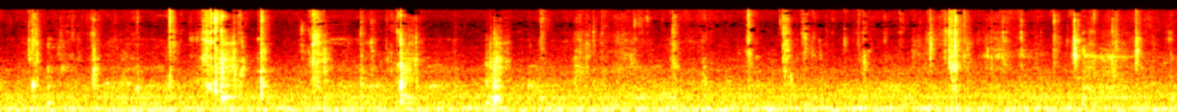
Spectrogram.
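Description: Close-up eating sounds: irregular sharp crunches and crackles of chewing crispy deep-fried pork skin (bagnet and crispy pata), a few louder crunches among many small clicks.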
